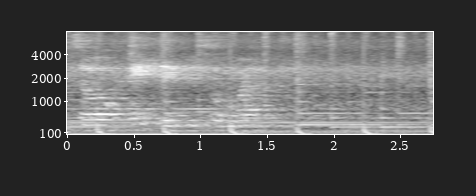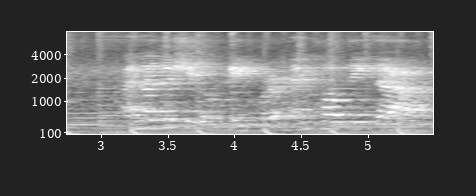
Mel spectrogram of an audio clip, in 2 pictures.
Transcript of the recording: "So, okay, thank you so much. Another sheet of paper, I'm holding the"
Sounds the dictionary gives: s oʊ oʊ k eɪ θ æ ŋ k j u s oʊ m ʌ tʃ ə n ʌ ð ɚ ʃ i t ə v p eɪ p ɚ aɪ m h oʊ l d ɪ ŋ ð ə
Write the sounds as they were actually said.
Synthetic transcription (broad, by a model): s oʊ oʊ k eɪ t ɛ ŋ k j u s oʊ m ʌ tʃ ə n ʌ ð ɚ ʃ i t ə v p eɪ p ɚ aɪ m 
